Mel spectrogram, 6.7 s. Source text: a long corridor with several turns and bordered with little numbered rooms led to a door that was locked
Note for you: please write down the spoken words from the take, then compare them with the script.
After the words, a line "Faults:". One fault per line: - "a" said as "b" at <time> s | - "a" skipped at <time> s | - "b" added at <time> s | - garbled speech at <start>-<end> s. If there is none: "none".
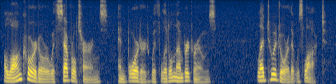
a long corridor with several turns and bordered with little numbered rooms led to a door that was locked
Faults:
none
